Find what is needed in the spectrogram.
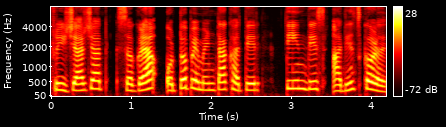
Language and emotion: Goan Konkani, neutral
